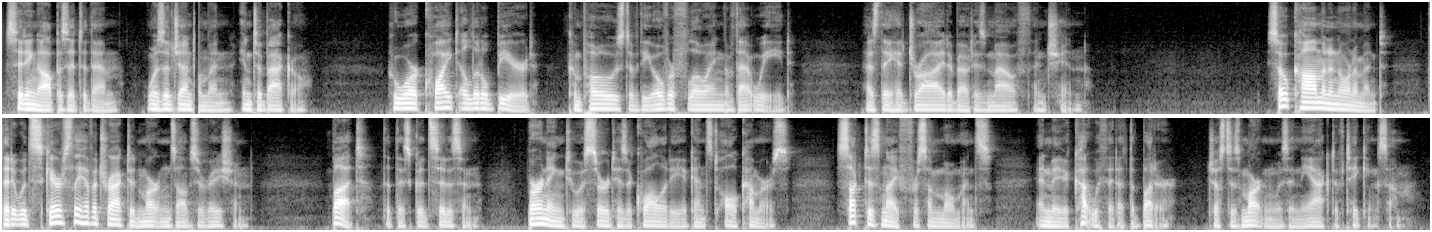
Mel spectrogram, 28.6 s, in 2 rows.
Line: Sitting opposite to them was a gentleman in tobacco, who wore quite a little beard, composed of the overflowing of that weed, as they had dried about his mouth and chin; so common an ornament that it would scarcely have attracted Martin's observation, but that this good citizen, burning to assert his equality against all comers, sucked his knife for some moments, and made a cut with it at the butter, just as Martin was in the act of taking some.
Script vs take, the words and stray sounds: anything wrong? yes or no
yes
